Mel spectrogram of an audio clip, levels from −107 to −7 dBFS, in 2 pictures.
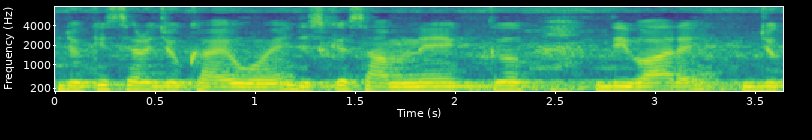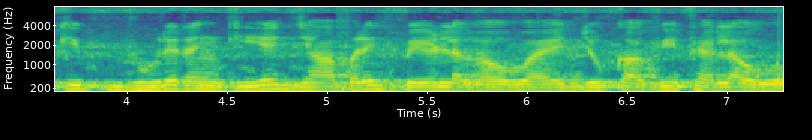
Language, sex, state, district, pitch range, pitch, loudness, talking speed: Hindi, male, Jharkhand, Jamtara, 130-140 Hz, 135 Hz, -13 LUFS, 230 wpm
